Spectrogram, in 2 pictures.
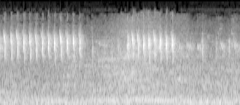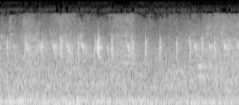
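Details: Male Plain Prinia, West Java, recorded with a Canon camera as a lure to provoke birds: two short bursts of rapid high ticking notes in the first three seconds, then only faint scattered chips against steady low rumble.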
